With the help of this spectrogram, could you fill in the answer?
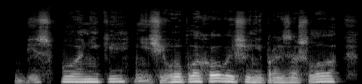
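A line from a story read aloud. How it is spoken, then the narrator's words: Whisper. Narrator (Russian): шепнул я девушке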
